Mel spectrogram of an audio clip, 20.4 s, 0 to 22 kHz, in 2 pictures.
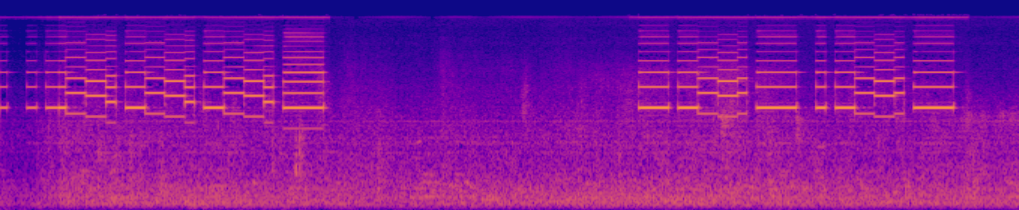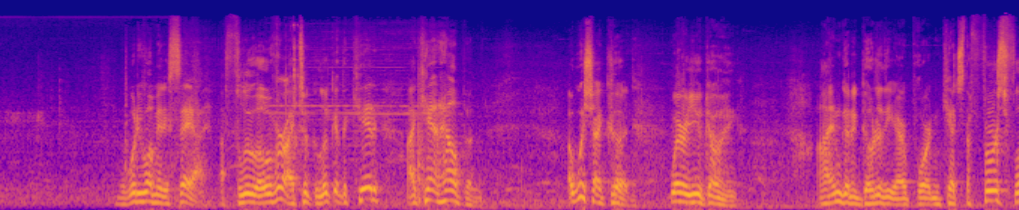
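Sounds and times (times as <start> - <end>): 
mobile phone electronic ringtone ringing unanswered: 0.0 - 3.3, 6.4 - 9.7
speech: 11.4 - 15.2, 15.9 - 17.7, 18.4 - 20.3.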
